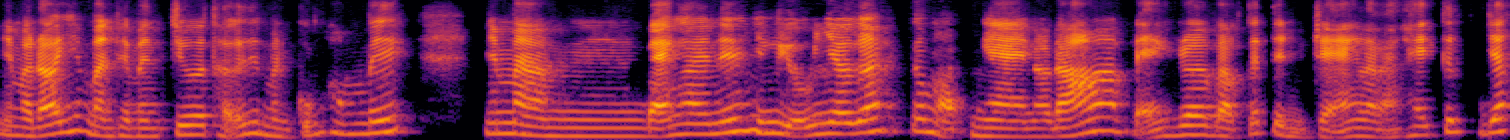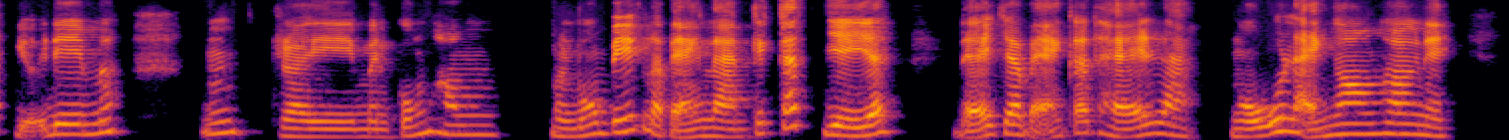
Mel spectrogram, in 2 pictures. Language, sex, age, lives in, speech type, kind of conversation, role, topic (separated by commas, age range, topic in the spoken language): Vietnamese, female, 45-49, Vietnam, conversation, podcast, host, Bạn làm gì để ngủ ngon hơn mỗi đêm?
